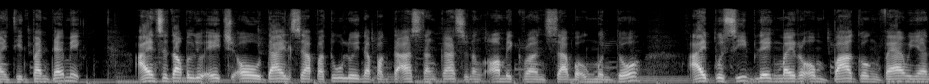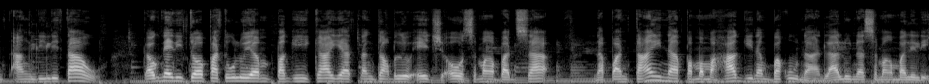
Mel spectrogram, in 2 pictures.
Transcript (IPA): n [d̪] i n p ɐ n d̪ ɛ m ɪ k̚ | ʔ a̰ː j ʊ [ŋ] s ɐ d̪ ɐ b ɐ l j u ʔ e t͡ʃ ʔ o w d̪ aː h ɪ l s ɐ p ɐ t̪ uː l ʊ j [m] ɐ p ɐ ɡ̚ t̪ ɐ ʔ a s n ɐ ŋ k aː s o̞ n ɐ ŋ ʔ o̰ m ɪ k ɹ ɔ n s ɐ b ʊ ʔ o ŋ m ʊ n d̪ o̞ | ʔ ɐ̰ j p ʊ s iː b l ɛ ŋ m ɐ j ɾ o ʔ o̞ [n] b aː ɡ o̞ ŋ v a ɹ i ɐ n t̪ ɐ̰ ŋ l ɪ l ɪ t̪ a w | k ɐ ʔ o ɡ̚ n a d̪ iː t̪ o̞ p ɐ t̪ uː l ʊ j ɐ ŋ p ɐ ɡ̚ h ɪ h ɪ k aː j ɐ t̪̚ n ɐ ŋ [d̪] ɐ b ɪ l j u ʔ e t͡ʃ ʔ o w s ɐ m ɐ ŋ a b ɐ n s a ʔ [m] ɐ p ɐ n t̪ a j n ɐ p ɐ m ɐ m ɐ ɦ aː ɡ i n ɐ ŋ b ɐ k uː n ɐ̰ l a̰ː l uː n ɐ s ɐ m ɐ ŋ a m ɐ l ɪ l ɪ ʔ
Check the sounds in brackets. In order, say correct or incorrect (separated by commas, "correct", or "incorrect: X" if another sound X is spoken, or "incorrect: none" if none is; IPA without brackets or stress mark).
incorrect: t̪, incorrect: n, incorrect: n, incorrect: ŋ, correct, incorrect: n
